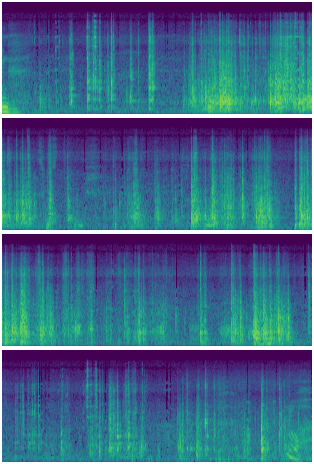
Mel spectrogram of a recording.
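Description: An aluminum extrusion being pulled apart by hand and stripped of its plastic and rubber trim, making irregular scraping and knocking with sharp clicks.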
